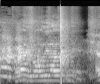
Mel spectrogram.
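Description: Hands clap a few times.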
